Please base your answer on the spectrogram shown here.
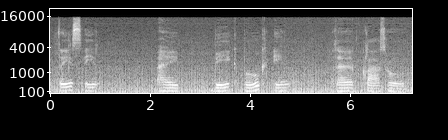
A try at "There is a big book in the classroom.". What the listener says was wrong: The first time you said theys. Theys. That was the pronunciation the first time. There's. There is a big book in the classroom.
